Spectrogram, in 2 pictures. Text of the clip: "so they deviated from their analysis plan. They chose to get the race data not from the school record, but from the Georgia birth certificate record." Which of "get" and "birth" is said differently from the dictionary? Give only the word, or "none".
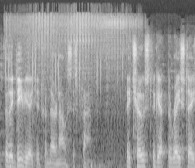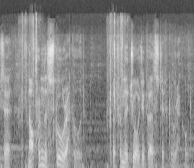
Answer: none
